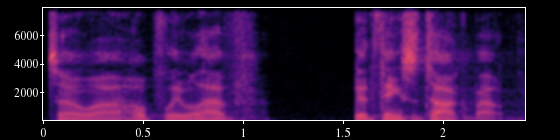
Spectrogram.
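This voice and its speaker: A man in his fifties speaking as a panelist at a conference, measured and reflective, with many fillers. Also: extremely low pitch, steady tone, bright, forceful tone. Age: 50s. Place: conference hall.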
